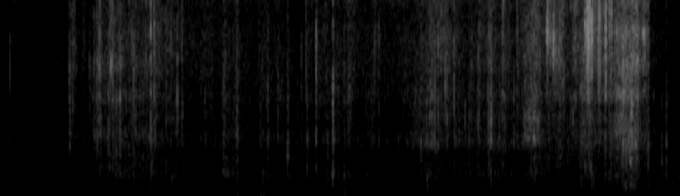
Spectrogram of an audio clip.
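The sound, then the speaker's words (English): Dry crinkling and rustling of a piece of paper being unfolded, a continuous run of small crackles that grows slightly louder toward the end, with no voices. “What does the next one say? Our next piece of paper says, Saviour, freedom from sin.”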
